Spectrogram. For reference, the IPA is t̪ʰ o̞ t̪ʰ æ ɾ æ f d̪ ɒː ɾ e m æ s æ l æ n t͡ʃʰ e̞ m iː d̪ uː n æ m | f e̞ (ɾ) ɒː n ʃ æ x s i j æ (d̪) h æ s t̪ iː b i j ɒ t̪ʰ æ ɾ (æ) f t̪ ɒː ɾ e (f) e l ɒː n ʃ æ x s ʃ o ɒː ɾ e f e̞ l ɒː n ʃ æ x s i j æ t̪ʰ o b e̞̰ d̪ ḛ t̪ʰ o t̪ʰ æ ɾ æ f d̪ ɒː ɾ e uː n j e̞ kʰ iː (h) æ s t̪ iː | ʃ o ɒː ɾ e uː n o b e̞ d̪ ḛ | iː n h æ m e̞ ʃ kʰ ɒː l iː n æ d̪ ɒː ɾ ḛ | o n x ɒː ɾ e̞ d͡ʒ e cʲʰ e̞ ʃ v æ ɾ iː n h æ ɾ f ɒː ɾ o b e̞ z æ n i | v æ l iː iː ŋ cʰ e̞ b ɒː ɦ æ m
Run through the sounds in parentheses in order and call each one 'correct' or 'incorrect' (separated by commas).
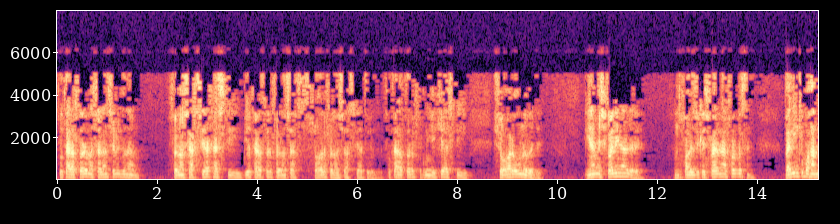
incorrect, incorrect, correct, correct, correct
